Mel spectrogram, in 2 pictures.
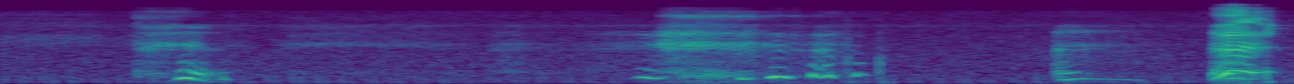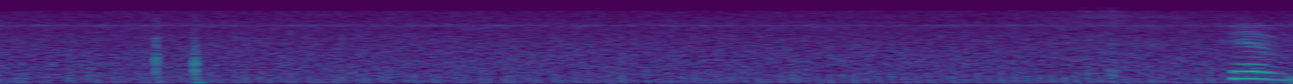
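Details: Person describing their own "burping hiccups": five abrupt, voiced, burp-like hiccup sounds at irregular intervals in a quiet room, hiccups with a belching quality.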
